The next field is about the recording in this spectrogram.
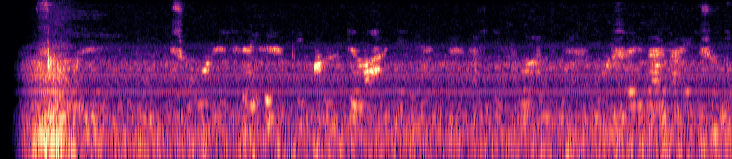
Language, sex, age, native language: Icelandic, male, 18-19, Icelandic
